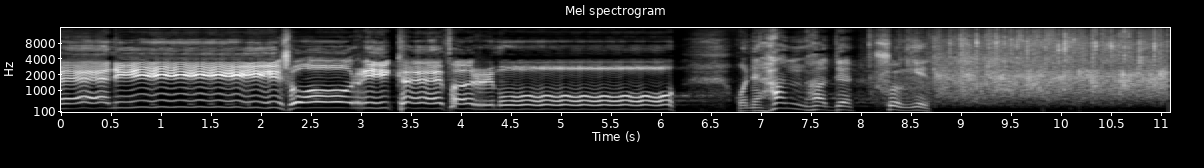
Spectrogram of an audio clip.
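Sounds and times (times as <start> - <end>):
speech: 0.0 - 1.4, 2.1 - 6.2, 6.8 - 8.9
crowd applauding after a song: 8.0 - 11.0.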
